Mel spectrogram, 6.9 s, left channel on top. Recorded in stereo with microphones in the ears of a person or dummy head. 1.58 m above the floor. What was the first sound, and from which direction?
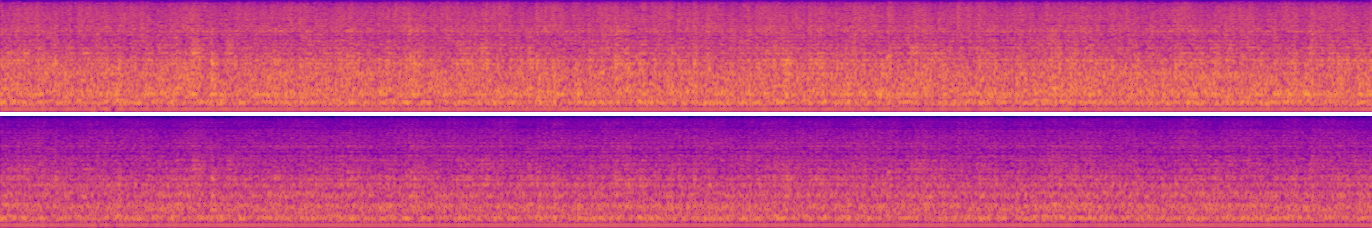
An engine running, 75° left (ahead or behind).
